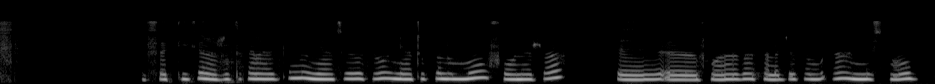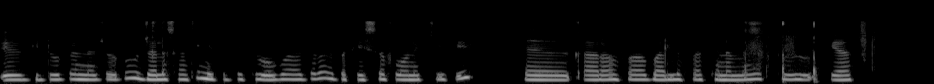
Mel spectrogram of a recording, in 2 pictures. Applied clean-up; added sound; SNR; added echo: neural mask model Resemble Enhance denoiser.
